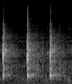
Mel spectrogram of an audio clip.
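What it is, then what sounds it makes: Insulated drinking tumbler with a papery tap sound. Three quick taps on a small insulated drinking tumbler made to keep drinks cold. Each tap gives a short, dry, papery knock centred around 1.5 kHz with a little bright edge and almost no ring, fading fast into quiet between hits.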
